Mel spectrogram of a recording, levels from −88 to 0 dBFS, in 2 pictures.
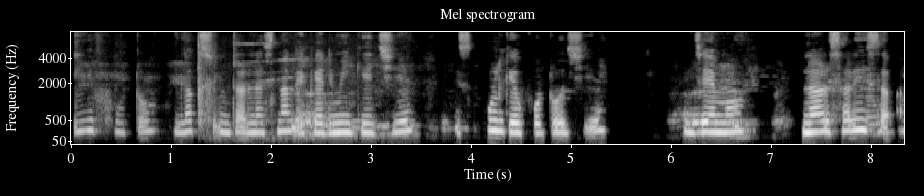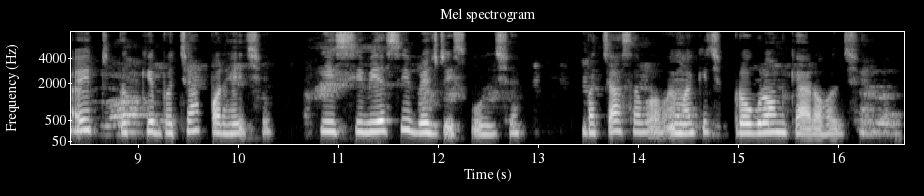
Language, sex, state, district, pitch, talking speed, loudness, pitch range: Maithili, female, Bihar, Saharsa, 225 Hz, 125 wpm, -19 LUFS, 215-240 Hz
